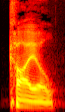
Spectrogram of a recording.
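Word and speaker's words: X Æ A-12: X is the Greek letter pronounced Kai. – Okay. – AE pronounced I, like Kyle. – Yeah. – Kai, like that. Yeah. A12, 12th letter of the alphabet is L, Kyle.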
